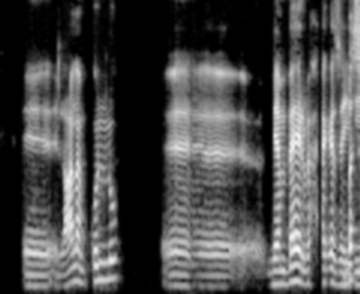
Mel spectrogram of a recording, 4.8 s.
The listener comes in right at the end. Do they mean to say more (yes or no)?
yes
